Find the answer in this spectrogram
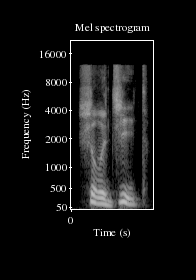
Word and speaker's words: Shilajit: Shilajit, which actually is pronounced Shilajit.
